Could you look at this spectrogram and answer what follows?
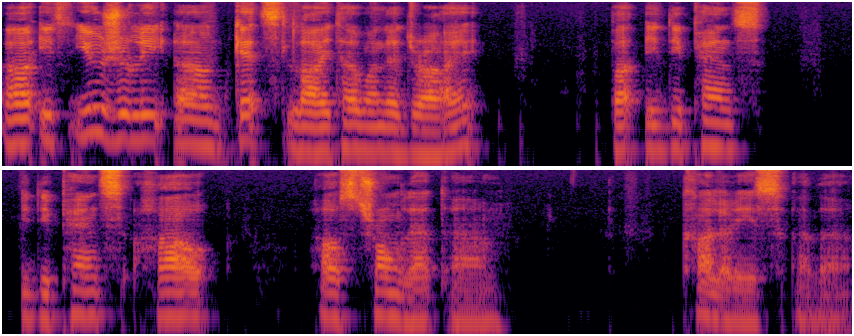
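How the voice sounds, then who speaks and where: A man mumbles at a very slow pace. His speech is broken by long, frequent pauses. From Kosovo. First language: Albanian. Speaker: watercolor artist and teacher. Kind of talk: live painting tutorial and Q&A. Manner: hesitant, many fillers; mumbling.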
